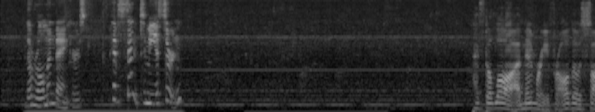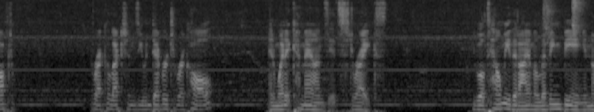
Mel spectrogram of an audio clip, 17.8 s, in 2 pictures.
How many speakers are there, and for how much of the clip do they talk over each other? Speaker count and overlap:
three, no overlap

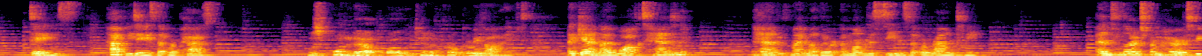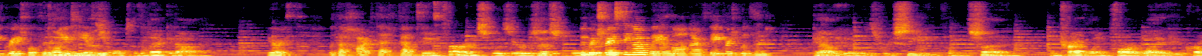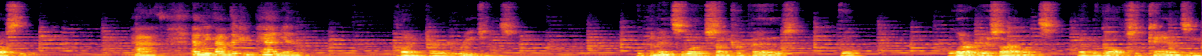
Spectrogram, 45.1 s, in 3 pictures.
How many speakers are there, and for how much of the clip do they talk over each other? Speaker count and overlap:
two, about 5%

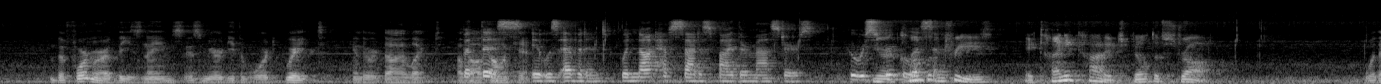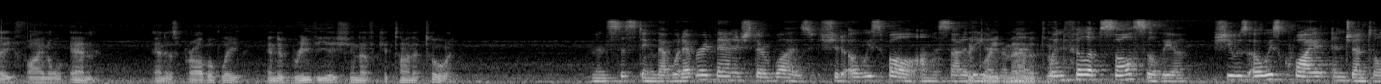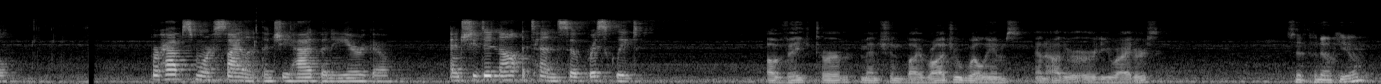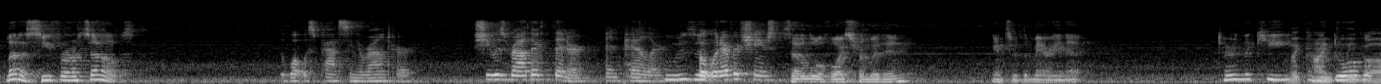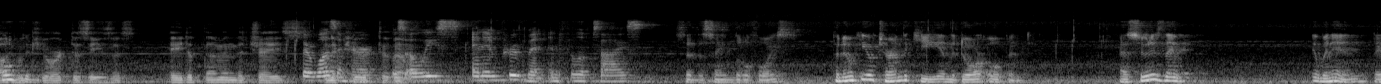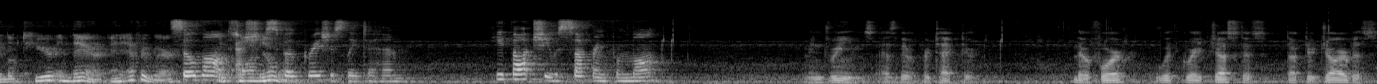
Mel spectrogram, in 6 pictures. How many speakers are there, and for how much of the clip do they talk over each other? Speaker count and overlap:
three, about 10%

